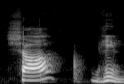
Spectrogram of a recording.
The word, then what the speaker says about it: স্বাধীন: যেমন আমরা যদি বলি ব ফালাও যদি শব্দের শুরুতে থাকে সেটার উচ্চারণ কিন্তু হয় না ঠিক আছে ব ফালাও শুরুতে থাকলে সেটার উচ্চারণ হয় না যেমন আমরা যদি দেখি স্বাধীন স্বাধীন এটার উচ্চারণটা কিরকম স্বাধীন স্বাধীন না কিন্তু স্বাধীন ঠিক আছে কিন্তু তোমার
